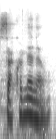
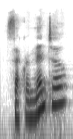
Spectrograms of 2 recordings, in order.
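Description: First: The T sound is dropped. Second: The T sound is clearly pronounced. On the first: "We can drop the T in Sacramento" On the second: "Sacramento can become"

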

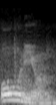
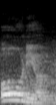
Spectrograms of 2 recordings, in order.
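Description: The two takes are said the same way.

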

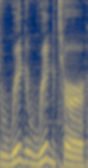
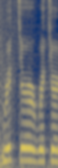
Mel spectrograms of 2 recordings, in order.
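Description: First: The middle consonant is a G sound. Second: The middle consonant is a K-like sound. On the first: The speaker calls it right. "it's pronounced Rigter, with a G" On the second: The speaker calls it wrong.

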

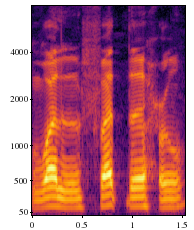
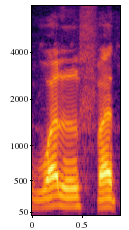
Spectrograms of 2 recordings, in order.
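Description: First: The word ends with a final 'u' vowel. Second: The word ends on the bare consonant. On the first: The reading continues without stopping. "হারফেশ হু" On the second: The reader stops at this word. "ওয়াকফ করিলে"

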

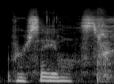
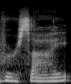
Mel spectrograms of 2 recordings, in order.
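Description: First: It is pronounced the local Kentucky way. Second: It is pronounced the French way. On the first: It names the town in Kentucky. "but it's pronounced Versailles" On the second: It names the place in France. "Versailles in France"

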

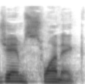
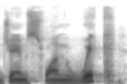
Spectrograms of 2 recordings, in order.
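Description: First: The middle W is silent. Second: The middle W is clearly pronounced. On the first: "which is how I introduced you on stage" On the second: "overpronouncing the W"

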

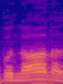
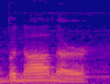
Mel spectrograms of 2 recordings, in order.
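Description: First: It ends in a plain vowel with no R. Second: It ends with an added R sound. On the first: "instead of banana" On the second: "They have the intrusive R, so they'll say"

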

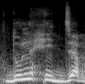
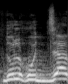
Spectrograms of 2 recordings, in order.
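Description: First: The vowel after the h is i. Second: The vowel after the h is u. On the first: The speaker calls it right. "ദുൽഹിജ്ജ മാസം" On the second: The speaker calls it wrong. "ദുൽഹുജ്ജ എന്ന് പറയാറുണ്ട്. അതൊക്കെ തെറ്റാണ്"

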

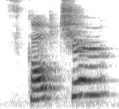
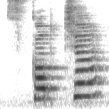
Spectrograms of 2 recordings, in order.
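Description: First: The ending is a reduced 'chur' sound. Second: The final vowel is more fully pronounced. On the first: "en inglés un poquito más americano terminarían como en chur" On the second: "en inglés británico sonaría como un poquito más pronunciada la A"

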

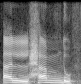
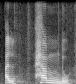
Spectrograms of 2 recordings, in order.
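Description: First: The L sound flows briefly before the next sound. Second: The L sound is cut off abruptly. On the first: The speaker calls it right. "tidak terputus" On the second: The speaker calls it wrong. "Tidak kita baca alhamdu"

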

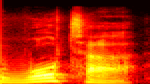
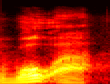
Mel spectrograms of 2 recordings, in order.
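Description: First: The middle T is clearly pronounced. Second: The middle T is dropped. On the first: "The British tend to use T's. They say wota" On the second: "Unless they're from somewhere where they say woa"

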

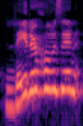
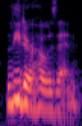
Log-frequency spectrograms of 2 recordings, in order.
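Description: First: The first syllable sounds like 'lay', as in leather. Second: The first syllable sounds like 'lee', as in Lieder. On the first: The word means leather pants. The speaker calls it right. "So Lederhosen" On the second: The word would mean song pants. The speaker calls it wrong. "not Lederhosen"

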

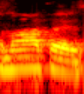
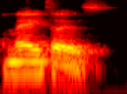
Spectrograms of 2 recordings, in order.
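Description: First: It is said with a British vowel. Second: It is said with an American vowel. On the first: "It's tomatoes" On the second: "and not tomatoes"

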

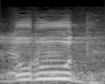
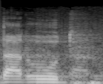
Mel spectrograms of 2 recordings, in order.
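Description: First: The first vowel is a u sound. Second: The first vowel is an open a sound. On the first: This is the Urdu way of saying it. "উর্দুতে হলে দুরুদ" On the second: This is the way with a thin dal. "ডালকে বারিক করে পড়ি তো দারুদ"

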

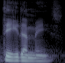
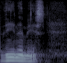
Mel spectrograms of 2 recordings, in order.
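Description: First: The word is given an English pronunciation. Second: The word is given a Greek pronunciation. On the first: The speaker calls it wrong. "That's English pronunciation" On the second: The speaker calls it right. "The word is dinamis"

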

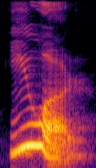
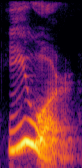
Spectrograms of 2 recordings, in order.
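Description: First: The words are joined into one short syllable. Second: The words are joined into one short syllable.

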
